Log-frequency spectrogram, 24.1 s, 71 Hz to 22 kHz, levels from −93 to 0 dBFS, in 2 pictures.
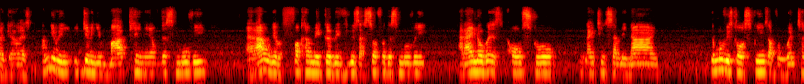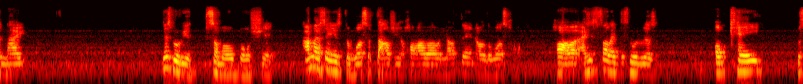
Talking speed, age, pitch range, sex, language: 170 wpm, 30-49, 145-170 Hz, male, English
